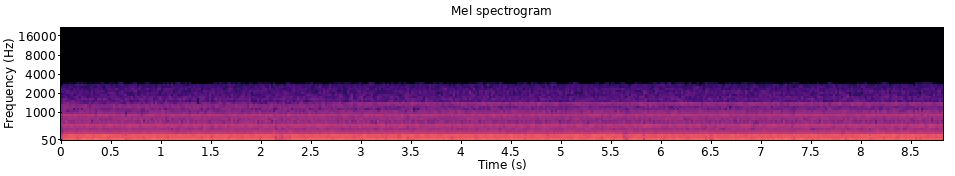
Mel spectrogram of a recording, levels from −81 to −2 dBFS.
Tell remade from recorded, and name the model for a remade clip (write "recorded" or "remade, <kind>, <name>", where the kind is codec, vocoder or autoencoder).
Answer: remade, vocoder, BigVGAN v2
